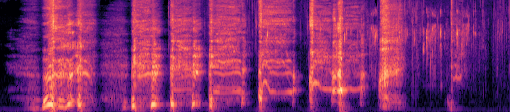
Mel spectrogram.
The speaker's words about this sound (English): Now what's that you've coughed up? Just a bit of phlegm. It's a bloody pulsating sack.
